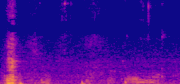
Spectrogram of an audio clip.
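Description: A small dog gives one short, loud bark right at the start, followed by a few faint sounds.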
